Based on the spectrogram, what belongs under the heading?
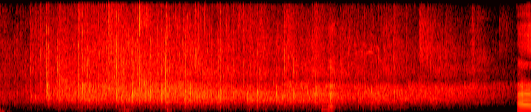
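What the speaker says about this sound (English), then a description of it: "give her a very big round of applause" Applause from the audience at a PyData Amsterdam conference talk, a fairly faint, steady clapping from a modest crowd that tapers off near the end.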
